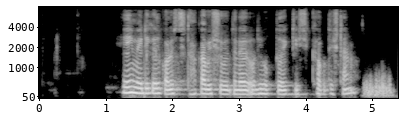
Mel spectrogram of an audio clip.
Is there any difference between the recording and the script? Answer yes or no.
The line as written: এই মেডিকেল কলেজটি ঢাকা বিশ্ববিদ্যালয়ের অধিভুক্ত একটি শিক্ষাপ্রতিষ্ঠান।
no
